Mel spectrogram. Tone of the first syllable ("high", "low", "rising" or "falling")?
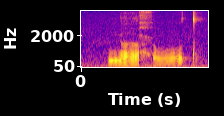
falling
